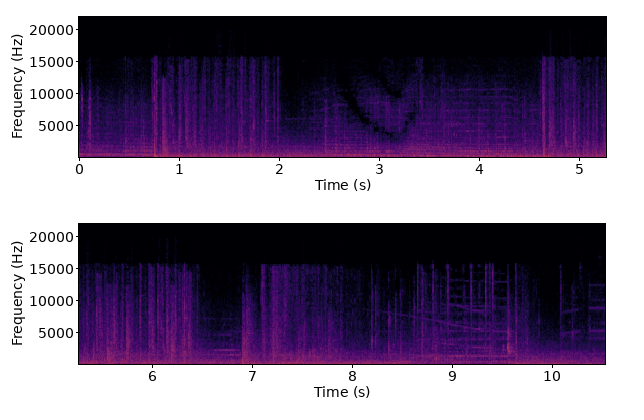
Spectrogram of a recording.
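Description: Rapid video game weapon fire rattles almost nonstop in dense bursts, with sharp louder shots punctuating the chaos and sweeping whooshes and effects layered in, with scattered talk underneath.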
